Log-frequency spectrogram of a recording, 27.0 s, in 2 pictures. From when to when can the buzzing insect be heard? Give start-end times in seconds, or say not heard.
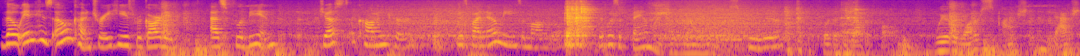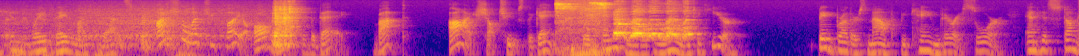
1.6-17.2.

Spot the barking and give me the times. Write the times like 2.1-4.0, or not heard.
20.4-22.1.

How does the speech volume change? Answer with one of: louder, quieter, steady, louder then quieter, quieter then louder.
quieter.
